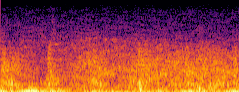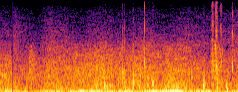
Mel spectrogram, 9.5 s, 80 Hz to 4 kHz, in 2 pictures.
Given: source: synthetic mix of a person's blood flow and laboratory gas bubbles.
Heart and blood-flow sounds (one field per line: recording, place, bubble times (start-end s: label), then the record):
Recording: Doppler ultrasound of blood flow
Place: subclavian vein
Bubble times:
6.81-6.92 s: bubbles
7.11-7.31 s: bubbles
7.39-7.90 s: bubbles
8.80-8.93 s: bubbles
8.99-9.25 s: bubbles
9.38-9.55 s: bubbles
From the record:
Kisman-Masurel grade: 221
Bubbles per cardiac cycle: several, 3 to 8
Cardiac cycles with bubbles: 10 to 50%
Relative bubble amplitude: barely perceptible (0.100 to 0.250)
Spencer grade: 2 (many but less than half of the cardiac periods contain bubble signals, singularly or in groups)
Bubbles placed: anywhere in the cardiac cycle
